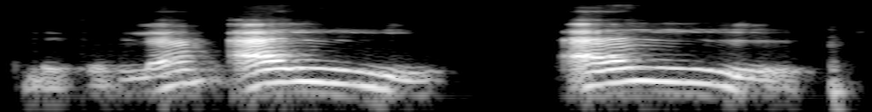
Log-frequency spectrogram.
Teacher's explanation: Partial flow of sound when pronouncing letter lam, because the tip of the tongue intercepts the sound that comes out. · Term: Tawassot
